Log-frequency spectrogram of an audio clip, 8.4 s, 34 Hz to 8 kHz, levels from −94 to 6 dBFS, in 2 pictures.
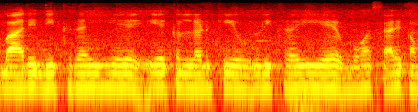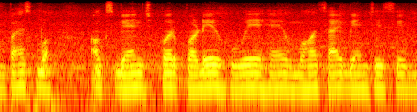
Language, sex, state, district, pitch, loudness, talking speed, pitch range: Hindi, male, Gujarat, Gandhinagar, 110 Hz, -20 LUFS, 160 wpm, 105-110 Hz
